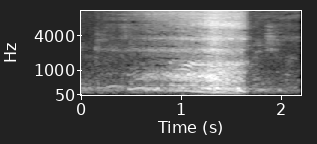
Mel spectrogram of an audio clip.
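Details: Snoring from a sleeping adult (speaker's fiancé): a single rough, rattling breath that builds and stops abruptly, one snore.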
